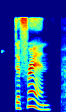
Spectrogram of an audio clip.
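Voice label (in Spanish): Voice Acting, Spanish, female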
